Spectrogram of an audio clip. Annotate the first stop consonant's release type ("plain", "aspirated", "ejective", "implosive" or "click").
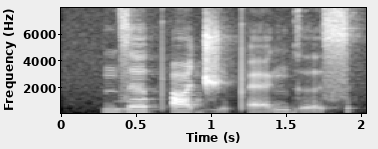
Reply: ejective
